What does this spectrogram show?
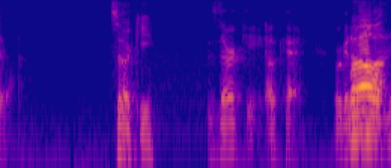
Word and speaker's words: Tzurki: Zurki. Zurki. Okay. We're gonna. It's sort of like a TZ. It's like a, I don't know. Like Zadziki. Yeah, it is like Tzatziki. Yeah.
